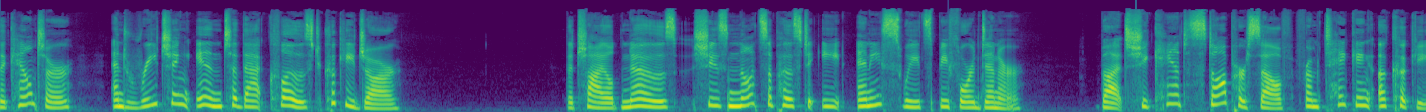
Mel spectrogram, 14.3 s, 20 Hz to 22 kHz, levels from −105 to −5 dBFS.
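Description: At 9.48 s and 11.36 s there are small skips, likely a dropped buffer (overrun) losing about 5 ms each, seen as abrupt waveform discontinuities and thin vertical spectrogram lines.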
